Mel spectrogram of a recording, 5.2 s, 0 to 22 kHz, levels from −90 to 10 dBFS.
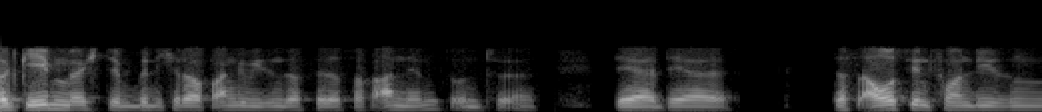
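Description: Throughout the speech, the Bluetooth CVSD headset codec limits the band to 200 Hz to 3.5 kHz, with nothing above 3.8 kHz. Its one-bit up-or-down coding, which fits a 64 kbps stream, plainly adds granular hiss, scratchy s sounds and distortion where the adaptive step lags.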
